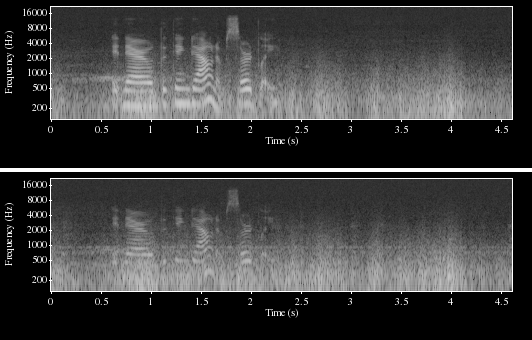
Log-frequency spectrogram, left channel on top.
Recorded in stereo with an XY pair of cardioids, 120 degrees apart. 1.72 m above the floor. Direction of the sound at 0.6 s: 50° left.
